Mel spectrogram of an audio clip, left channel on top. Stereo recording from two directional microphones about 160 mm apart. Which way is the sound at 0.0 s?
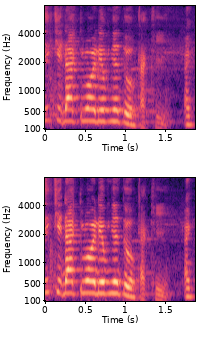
35° right (ahead or behind).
